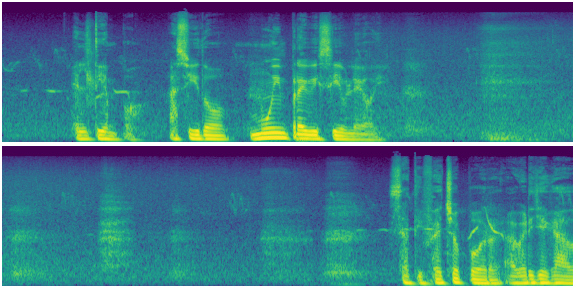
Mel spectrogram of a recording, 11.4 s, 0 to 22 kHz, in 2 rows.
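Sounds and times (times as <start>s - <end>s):
speech: 0.7s - 3.9s, 9.7s - 11.4s
heavy panting breaths after a climb: 3.9s - 9.5s.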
